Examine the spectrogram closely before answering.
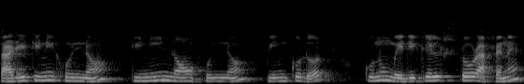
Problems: background sounds at intervals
